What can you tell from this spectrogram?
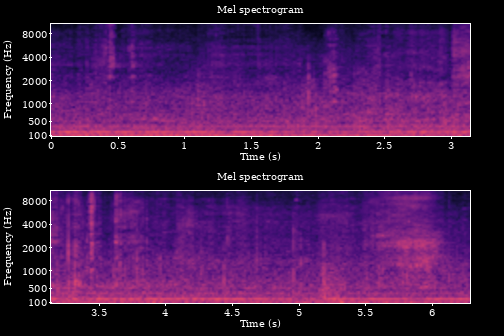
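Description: Ice skate blades scraping and gliding over rink ice, with a few short scrapes and clicks and a longer hissing scrape near the end, over a steady low hum.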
